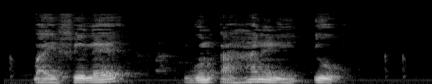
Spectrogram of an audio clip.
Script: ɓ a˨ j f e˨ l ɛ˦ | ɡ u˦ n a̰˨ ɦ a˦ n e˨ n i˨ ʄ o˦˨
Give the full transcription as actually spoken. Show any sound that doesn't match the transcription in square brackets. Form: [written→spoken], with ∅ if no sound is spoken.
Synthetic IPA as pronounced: ɓ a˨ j f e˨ l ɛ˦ | ɡ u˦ n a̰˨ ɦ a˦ n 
